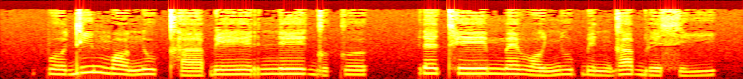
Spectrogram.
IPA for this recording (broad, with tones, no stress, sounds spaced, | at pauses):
p o˨ d i˦ m ɔ˦˨ n u˦˨ kʰ a˨ ɓ eː˦ r n eː˦ ɡ ʊ˨ k ʊ˦ | ɾ ɛ˦ tʰ eː˦ m ɛ˦ β ɔ˨ ɲ u˦ ɓ ɪ˨ n ɡ a˦ b e˨ s i˨˦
